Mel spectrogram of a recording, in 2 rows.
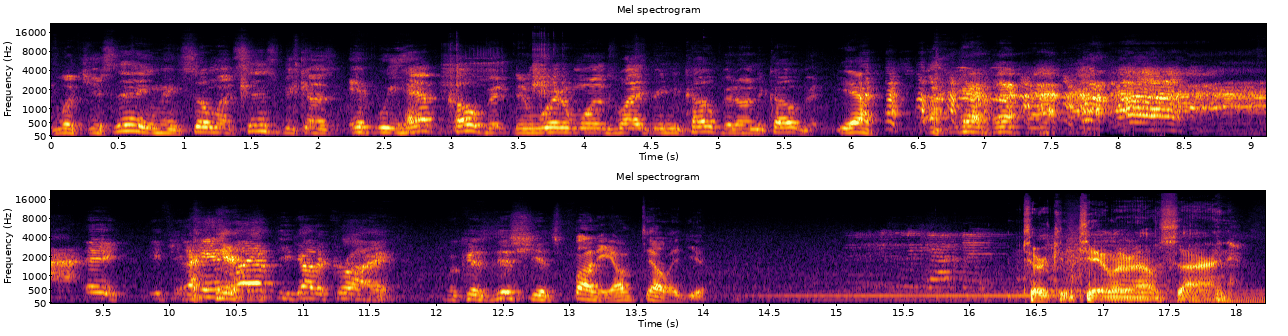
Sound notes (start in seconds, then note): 6.2 laughing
